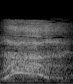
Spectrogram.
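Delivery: sharp high gasp of shock. Acted. Gasp in story.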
